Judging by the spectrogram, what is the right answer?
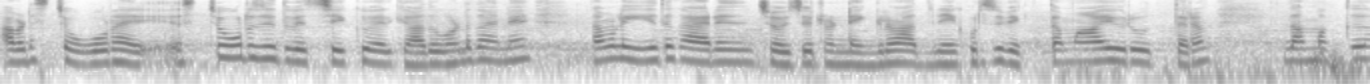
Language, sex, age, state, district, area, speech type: Malayalam, female, 18-30, Kerala, Idukki, rural, spontaneous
